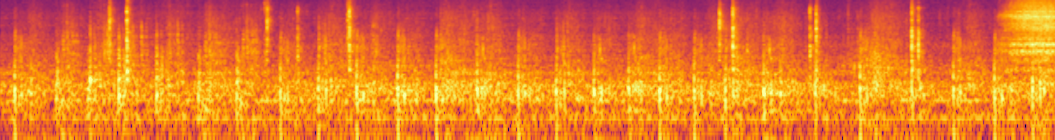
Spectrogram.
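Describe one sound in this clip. Footsteps tap on stone floor in a running rhythm.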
